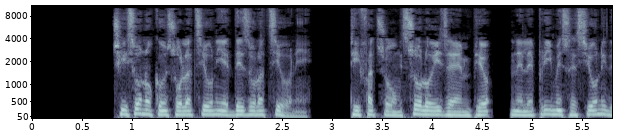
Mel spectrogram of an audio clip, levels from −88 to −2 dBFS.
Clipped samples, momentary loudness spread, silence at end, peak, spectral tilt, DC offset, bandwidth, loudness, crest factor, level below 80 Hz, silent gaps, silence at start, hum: under 0.1%; 5 LU; 0 s; -10 dBFS; -4.5 dB/octave; under 0.1%; 10.5 kHz; -23 LUFS; 14 dB; -42 dBFS; 2.82-3.18 s; 0.8 s; none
